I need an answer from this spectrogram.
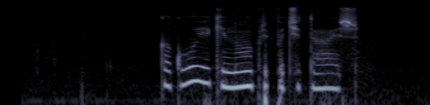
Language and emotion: Russian, sad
